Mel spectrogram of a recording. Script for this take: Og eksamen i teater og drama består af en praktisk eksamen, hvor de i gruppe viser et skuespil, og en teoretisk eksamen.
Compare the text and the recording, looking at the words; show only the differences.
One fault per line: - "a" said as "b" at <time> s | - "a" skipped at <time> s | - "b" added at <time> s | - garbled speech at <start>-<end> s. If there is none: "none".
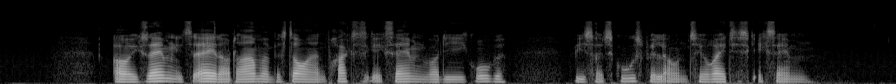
none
